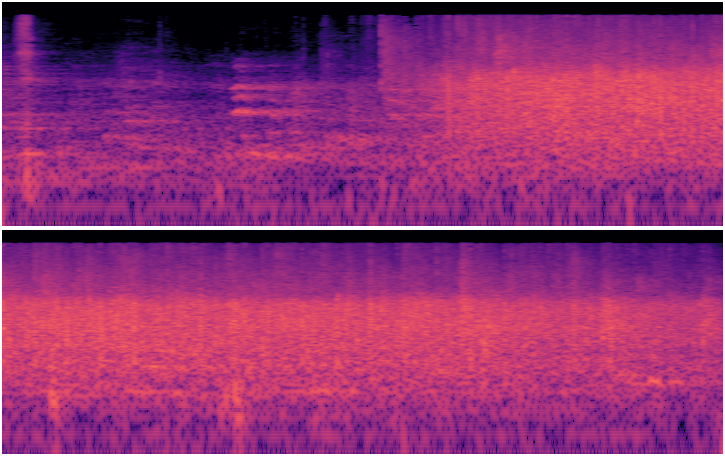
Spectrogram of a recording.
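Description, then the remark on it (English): Sustained applause from an audience after a short acted performance, rising after a few seconds of faint voices and continuing steadily and loudly to the end. “Another round of applause for our”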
